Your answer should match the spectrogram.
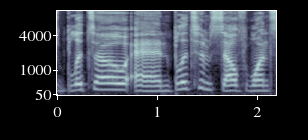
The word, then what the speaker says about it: Blitzø: O in his name I'm still not 100% convinced the O is silent I mean his dad says blitzo and Blitz himself once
